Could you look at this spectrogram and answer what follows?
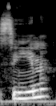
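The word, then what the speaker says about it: Seine: I know that this is pronounced Scene, like the river Scene.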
